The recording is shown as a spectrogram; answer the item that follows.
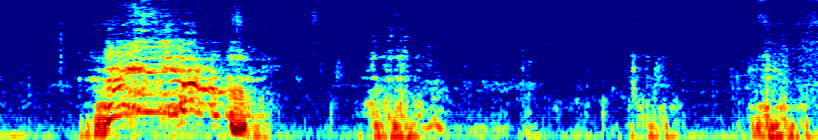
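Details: Friesian horse from a herd giving a loud, quavering whinny of about one second with arching harmonics, followed by two softer, shorter whinnies a second or so apart; low background rumble.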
